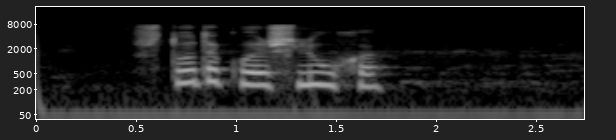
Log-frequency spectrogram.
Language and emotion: Russian, neutral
